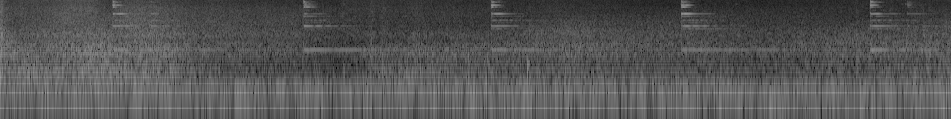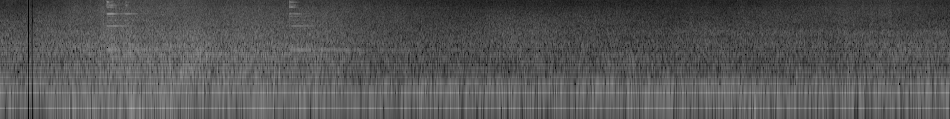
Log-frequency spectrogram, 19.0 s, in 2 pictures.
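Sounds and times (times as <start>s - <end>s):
bell-like chime ringing: 1.1s - 3.8s, 4.9s - 5.6s, 6.8s - 7.9s, 8.7s - 9.5s, 10.6s - 11.1s, 12.4s - 13.2s.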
